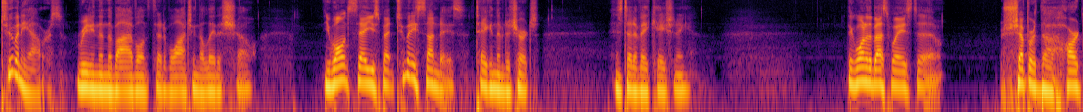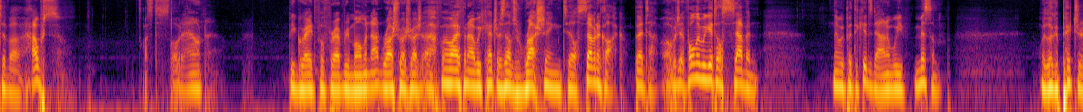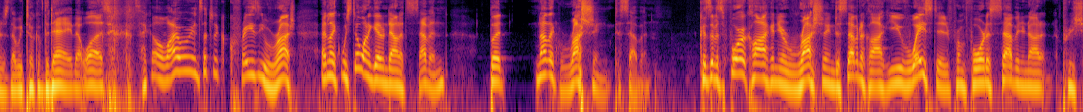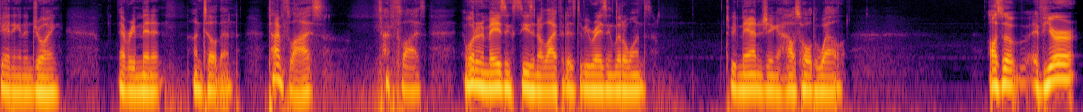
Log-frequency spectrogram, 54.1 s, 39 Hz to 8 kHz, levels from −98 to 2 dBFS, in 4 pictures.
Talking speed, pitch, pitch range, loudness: 200 wpm, 125 Hz, 110-145 Hz, -18 LUFS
